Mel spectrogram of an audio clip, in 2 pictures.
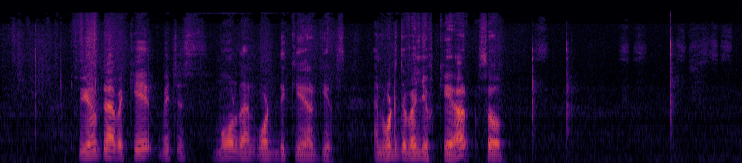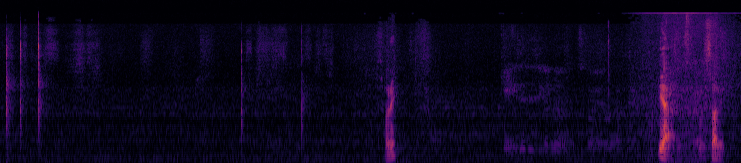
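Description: A man speaks calmly into a microphone, lecturing.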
